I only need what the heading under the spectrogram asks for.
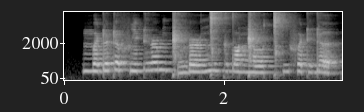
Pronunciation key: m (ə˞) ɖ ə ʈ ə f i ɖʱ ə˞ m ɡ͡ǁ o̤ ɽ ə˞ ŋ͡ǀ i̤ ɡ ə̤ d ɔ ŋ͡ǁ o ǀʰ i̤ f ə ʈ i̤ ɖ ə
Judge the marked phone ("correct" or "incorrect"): incorrect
